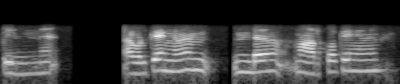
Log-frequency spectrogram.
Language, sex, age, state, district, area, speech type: Malayalam, female, 30-45, Kerala, Malappuram, rural, conversation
